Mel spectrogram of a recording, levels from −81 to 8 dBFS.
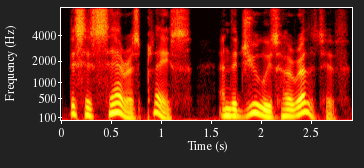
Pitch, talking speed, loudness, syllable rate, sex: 130 Hz, 205 wpm, -16 LUFS, 6.1 syllables/s, male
